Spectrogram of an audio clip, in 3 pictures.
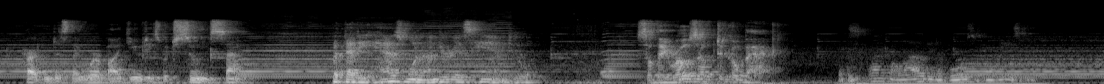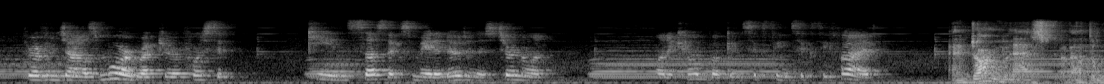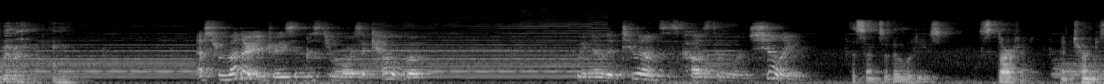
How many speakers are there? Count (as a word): five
